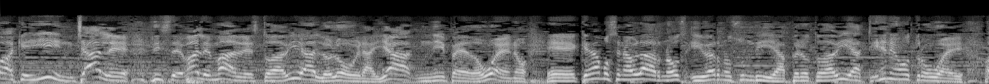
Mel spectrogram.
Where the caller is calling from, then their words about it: Mexico City, Mexico; del DF mexicano.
